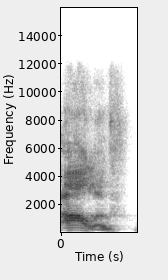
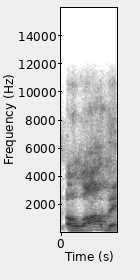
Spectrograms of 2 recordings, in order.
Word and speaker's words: Olave: It's not Olive. That's what you put in a martini. But I think Olave, I think, is how you pronounce his name.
